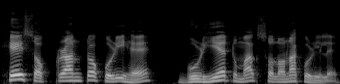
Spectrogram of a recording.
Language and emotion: Assamese, neutral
